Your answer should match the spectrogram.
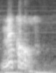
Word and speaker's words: mickle: Word of the day is mickle. Rhymes with nickel and spelled very similarly. M-I-C-K-L-E.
